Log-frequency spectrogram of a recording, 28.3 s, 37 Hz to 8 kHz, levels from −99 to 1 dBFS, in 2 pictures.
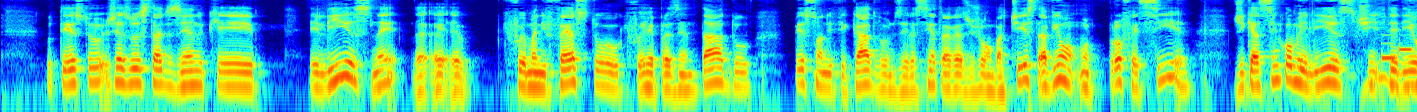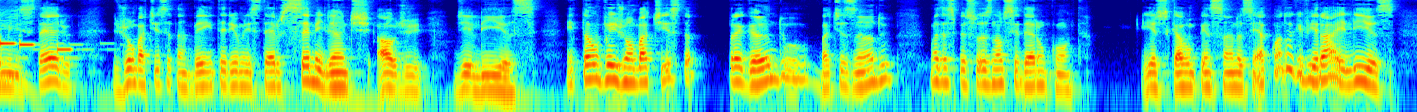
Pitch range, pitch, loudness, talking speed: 115-150 Hz, 130 Hz, -23 LUFS, 155 wpm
